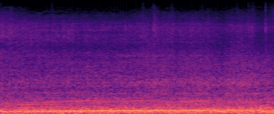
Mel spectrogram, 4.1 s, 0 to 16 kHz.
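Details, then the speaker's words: 2000 Renault Laguna Alize, right-hand drive, 5-speed, 100k miles, on a test drive in second gear: steady low engine drone, no clunks or knocks from the transmission; gearbox normal. "put it in a second there's no clunks in the"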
